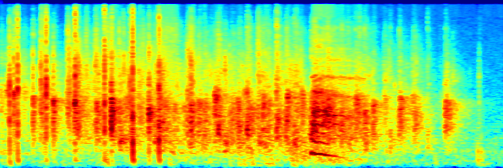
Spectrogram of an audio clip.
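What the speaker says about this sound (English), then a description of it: "Let's applaud to this idea" Audience applause at a health and human rights conference, a burst of dense clapping that swells and then thins out and fades near the end, fairly close and loud.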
